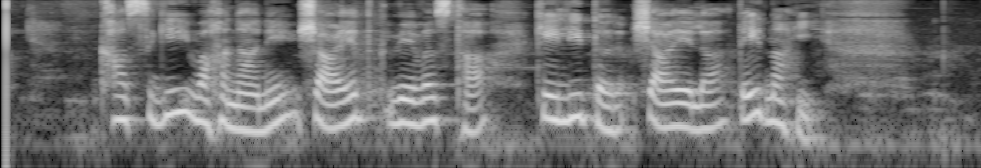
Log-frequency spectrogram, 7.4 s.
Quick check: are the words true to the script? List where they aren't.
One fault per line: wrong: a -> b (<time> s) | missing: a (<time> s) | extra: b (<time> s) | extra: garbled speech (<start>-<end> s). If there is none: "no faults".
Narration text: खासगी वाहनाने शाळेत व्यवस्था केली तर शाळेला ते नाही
no faults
